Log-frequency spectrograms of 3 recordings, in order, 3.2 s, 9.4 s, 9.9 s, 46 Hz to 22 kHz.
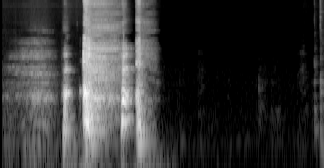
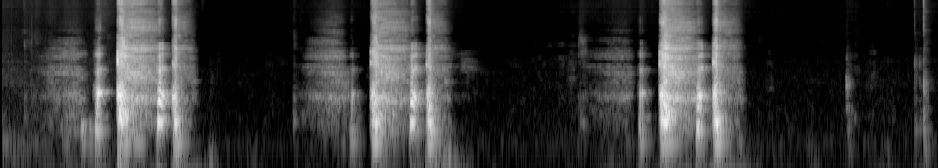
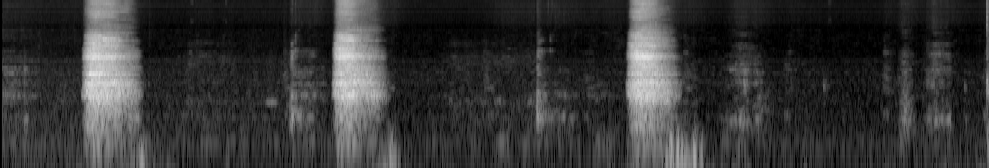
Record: cough_length: 3.2 s
cough_amplitude: 32768
cough_signal_mean_std_ratio: 0.28
three_cough_length: 9.4 s
three_cough_amplitude: 32768
three_cough_signal_mean_std_ratio: 0.3
exhalation_length: 9.9 s
exhalation_amplitude: 32122
exhalation_signal_mean_std_ratio: 0.26
survey_phase: beta (2021-08-13 to 2022-03-07)
age: 45-64
gender: Female
wearing_mask: 'No'
symptom_none: true
smoker_status: Never smoked
respiratory_condition_asthma: false
respiratory_condition_other: false
recruitment_source: REACT
submission_delay: 1 day
covid_test_result: Negative
covid_test_method: RT-qPCR
influenza_a_test_result: Negative
influenza_b_test_result: Negative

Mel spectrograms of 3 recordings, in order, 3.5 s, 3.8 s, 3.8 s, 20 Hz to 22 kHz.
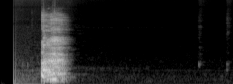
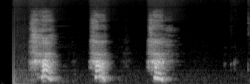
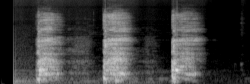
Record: cough_length: 3.5 s
cough_amplitude: 31557
cough_signal_mean_std_ratio: 0.26
exhalation_length: 3.8 s
exhalation_amplitude: 28934
exhalation_signal_mean_std_ratio: 0.36
three_cough_length: 3.8 s
three_cough_amplitude: 32767
three_cough_signal_mean_std_ratio: 0.44
survey_phase: alpha (2021-03-01 to 2021-08-12)
age: 65+
gender: Female
wearing_mask: 'No'
symptom_cough_any: true
symptom_shortness_of_breath: true
symptom_fatigue: true
symptom_onset: 12 days
smoker_status: Ex-smoker
respiratory_condition_asthma: false
respiratory_condition_other: true
recruitment_source: REACT
submission_delay: 2 days
covid_test_result: Negative
covid_test_method: RT-qPCR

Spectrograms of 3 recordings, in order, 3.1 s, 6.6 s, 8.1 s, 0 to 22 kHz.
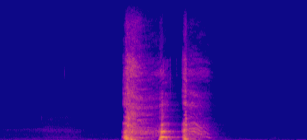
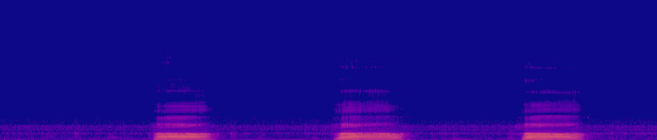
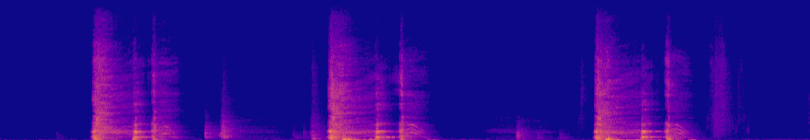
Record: cough_length: 3.1 s
cough_amplitude: 24053
cough_signal_mean_std_ratio: 0.27
exhalation_length: 6.6 s
exhalation_amplitude: 3677
exhalation_signal_mean_std_ratio: 0.47
three_cough_length: 8.1 s
three_cough_amplitude: 21835
three_cough_signal_mean_std_ratio: 0.32
survey_phase: alpha (2021-03-01 to 2021-08-12)
age: 45-64
gender: Male
wearing_mask: 'No'
symptom_none: true
smoker_status: Ex-smoker
respiratory_condition_asthma: false
respiratory_condition_other: false
recruitment_source: REACT
submission_delay: 4 days
covid_test_result: Negative
covid_test_method: RT-qPCR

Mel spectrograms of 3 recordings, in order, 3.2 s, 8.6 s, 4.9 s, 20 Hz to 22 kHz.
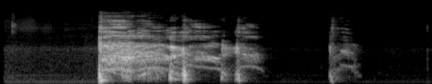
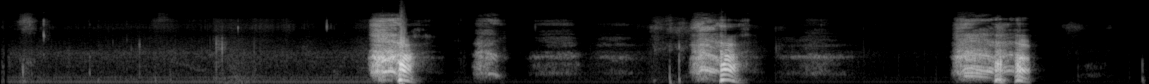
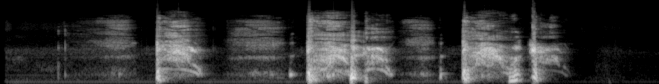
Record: cough_length: 3.2 s
cough_amplitude: 23862
cough_signal_mean_std_ratio: 0.4
exhalation_length: 8.6 s
exhalation_amplitude: 32768
exhalation_signal_mean_std_ratio: 0.24
three_cough_length: 4.9 s
three_cough_amplitude: 32768
three_cough_signal_mean_std_ratio: 0.42
survey_phase: beta (2021-08-13 to 2022-03-07)
age: 45-64
gender: Female
wearing_mask: 'No'
symptom_cough_any: true
symptom_sore_throat: true
symptom_fatigue: true
symptom_headache: true
symptom_other: true
smoker_status: Never smoked
respiratory_condition_asthma: false
respiratory_condition_other: false
recruitment_source: Test and Trace
submission_delay: 4 days
covid_test_result: Negative
covid_test_method: ePCR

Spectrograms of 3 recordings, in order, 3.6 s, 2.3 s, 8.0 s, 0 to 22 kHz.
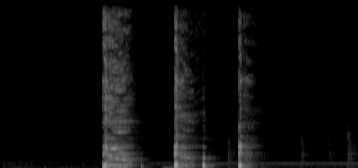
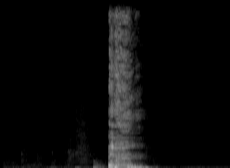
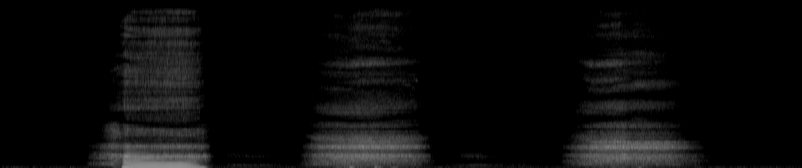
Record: three_cough_length: 3.6 s
three_cough_amplitude: 4385
three_cough_signal_mean_std_ratio: 0.31
cough_length: 2.3 s
cough_amplitude: 7181
cough_signal_mean_std_ratio: 0.29
exhalation_length: 8.0 s
exhalation_amplitude: 1892
exhalation_signal_mean_std_ratio: 0.43
survey_phase: beta (2021-08-13 to 2022-03-07)
age: 18-44
gender: Female
wearing_mask: 'No'
symptom_cough_any: true
symptom_runny_or_blocked_nose: true
symptom_fatigue: true
symptom_fever_high_temperature: true
symptom_change_to_sense_of_smell_or_taste: true
symptom_onset: 3 days
smoker_status: Ex-smoker
respiratory_condition_asthma: false
respiratory_condition_other: false
recruitment_source: Test and Trace
submission_delay: 2 days
covid_test_result: Positive
covid_test_method: RT-qPCR
covid_ct_value: 25.6
covid_ct_gene: ORF1ab gene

